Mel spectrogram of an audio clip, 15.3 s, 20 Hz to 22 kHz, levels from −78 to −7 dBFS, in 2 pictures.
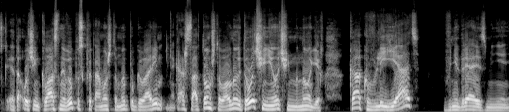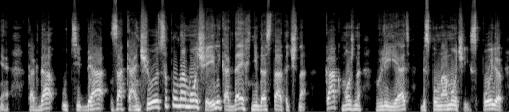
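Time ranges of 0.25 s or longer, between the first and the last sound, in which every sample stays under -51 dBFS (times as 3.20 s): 6.28–6.65 s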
